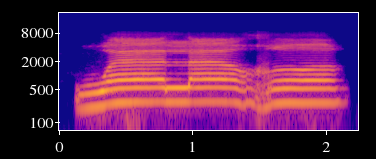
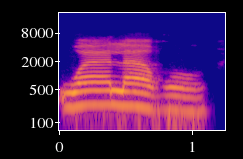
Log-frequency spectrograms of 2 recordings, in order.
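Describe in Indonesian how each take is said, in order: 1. Vokal terakhir terbuka, seperti 'a'. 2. Vokal terakhir dibulatkan, seperti 'o'. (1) "tapi walagha ya" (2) "Menyerupai wa bukan walagho"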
